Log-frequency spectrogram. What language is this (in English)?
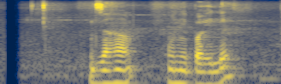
Nepali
